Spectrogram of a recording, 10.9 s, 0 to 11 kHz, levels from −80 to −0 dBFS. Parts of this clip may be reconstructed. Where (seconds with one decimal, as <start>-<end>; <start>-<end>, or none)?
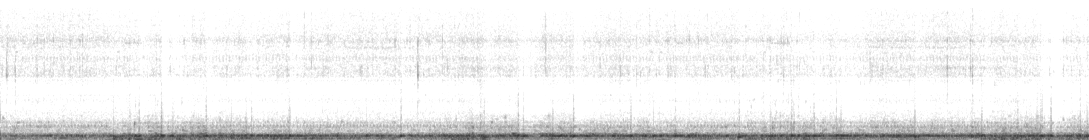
4.6-5.9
